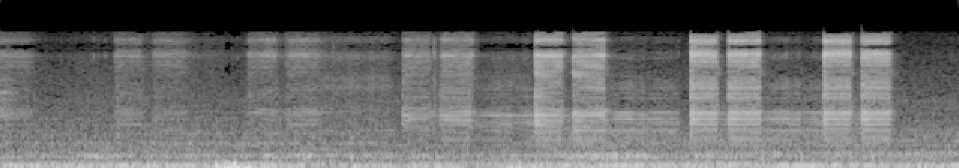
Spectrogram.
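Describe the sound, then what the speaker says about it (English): A phone alarm beeps in repeated bursts of two or three high tones with gaps between them, over a low steady hum of game music and background noise, heard while playing No Man's Sky Frontiers. "Hold on, I got another freaking alarm going off."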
